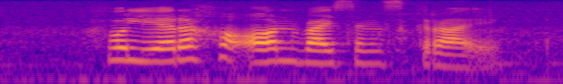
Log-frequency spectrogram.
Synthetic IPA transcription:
foliəɾəχəʔɑːnvəjsəŋskrəj

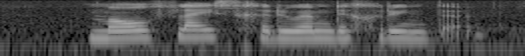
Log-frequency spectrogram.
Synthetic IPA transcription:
mɑːlˠfləjsχəɾuəmdəχruntə̰

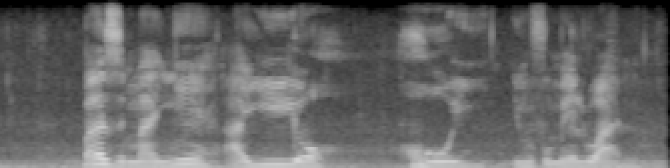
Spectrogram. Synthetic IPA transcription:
ɓazimaɲɛa̰jijɔ | hojiː | ɱvumɛlwaːnɔ

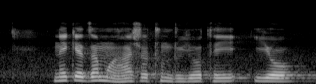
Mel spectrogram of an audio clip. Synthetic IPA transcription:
nɛkʼɛd͡zamuɦaʃɔtʰundʱujɔt̪ʰɛjɔ

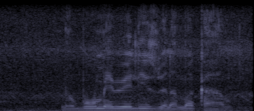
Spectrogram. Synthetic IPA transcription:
noɓumɛɓelizwɛnamaɡ̥ʱaːma

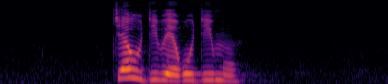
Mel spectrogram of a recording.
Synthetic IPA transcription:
t͡ʃʼeʊdibeɣʊdimʊ

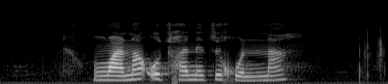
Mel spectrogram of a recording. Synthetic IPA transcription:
ŋwanaʔʊt͡sʰwanet͡swɪχʊn̩ːna

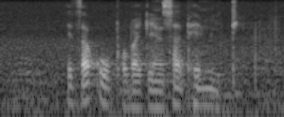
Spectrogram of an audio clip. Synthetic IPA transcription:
ɛt͡sʼakʼupʰɔɓakʼeŋisapʰemiːtʼi̥

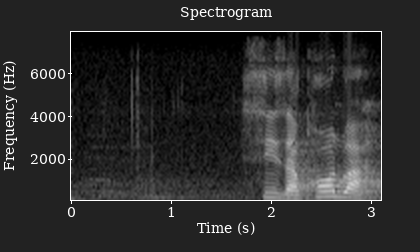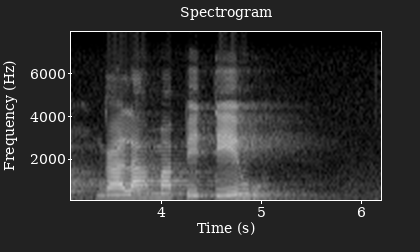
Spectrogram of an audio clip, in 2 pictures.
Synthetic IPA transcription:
sizakʰɔlwaŋɡalamab̥ʱɛd̥ʱeːŋu

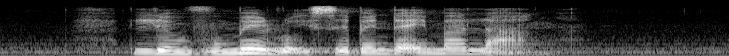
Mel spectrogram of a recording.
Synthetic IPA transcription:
leɱvumɛlɔisɛɓɛntʼaɛmala̰ːŋa

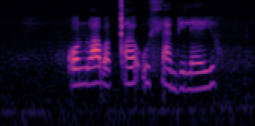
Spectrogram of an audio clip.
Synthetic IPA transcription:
kʼɔlwaɓaǁaʔuɬambʱilɛːjɔ

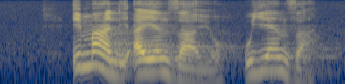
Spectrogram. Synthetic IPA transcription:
imaliʔajɛnd͡zʱajɔ | ujɛːnd͡zʱa̰

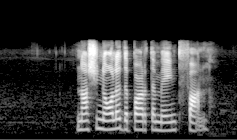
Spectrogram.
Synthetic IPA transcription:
nɐʃonɑːlədəpartəmɛntfɐ̰n

